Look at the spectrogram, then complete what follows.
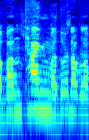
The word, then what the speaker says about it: Văn Thanh: Còn tôi đọc là Văn Thanh mà tôi đọc là Văn Thành đâu.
